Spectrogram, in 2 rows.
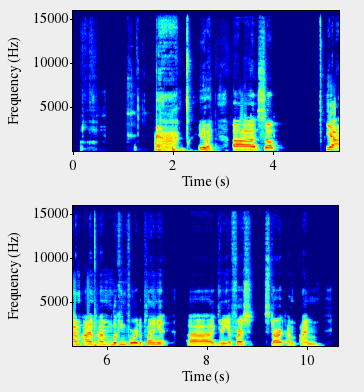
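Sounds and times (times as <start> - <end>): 
person burping: 1.2 - 2.4
speech: 1.2 - 4.2, 5.0 - 10.4.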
